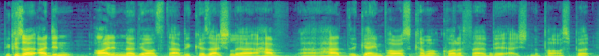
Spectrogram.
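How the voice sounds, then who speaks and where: A man's voice: on the low side, fast. A man hosting a casual livestream, reading out viewer questions and rambling as he repeats himself. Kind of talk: casual chat.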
